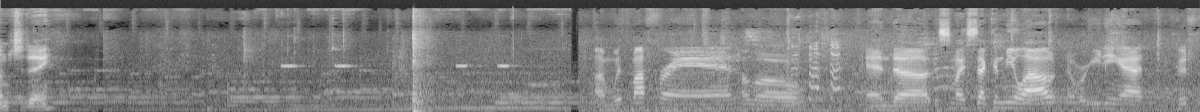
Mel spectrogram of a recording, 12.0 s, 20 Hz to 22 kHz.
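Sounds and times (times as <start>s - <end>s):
background music: 0.0s - 12.0s
microwave humming: 2.4s - 5.7s
microwave keypad beeps: 2.8s - 3.7s, 4.5s - 5.3s.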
